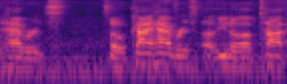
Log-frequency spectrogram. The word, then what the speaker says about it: Havertz: I always pronounce it Havertz.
